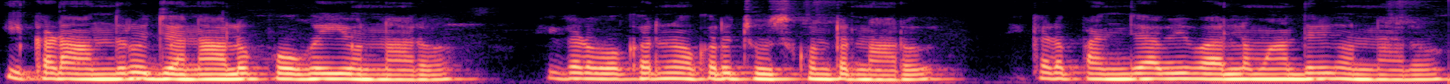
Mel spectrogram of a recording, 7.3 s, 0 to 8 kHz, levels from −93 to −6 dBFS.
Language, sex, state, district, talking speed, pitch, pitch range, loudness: Telugu, female, Andhra Pradesh, Annamaya, 105 wpm, 185 Hz, 180-195 Hz, -12 LUFS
